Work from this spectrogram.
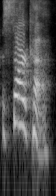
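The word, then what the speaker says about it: Szarka: SS and how do you say it's Kurt Sara there it is yes so many great names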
